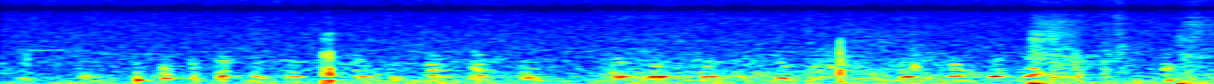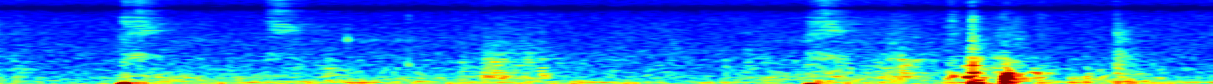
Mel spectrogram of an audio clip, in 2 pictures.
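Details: Two young pet ferrets at play make soft, clucking chuckles and scattered squeaks among low thumps and scuffling.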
